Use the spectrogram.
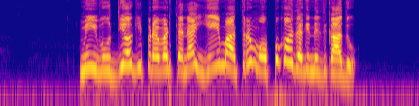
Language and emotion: Telugu, angry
